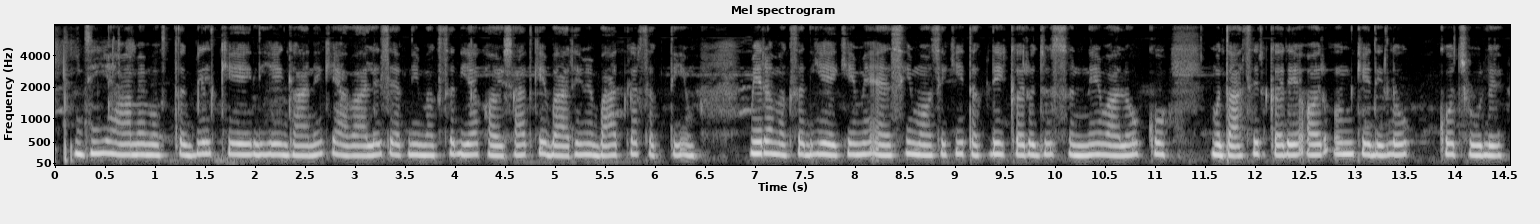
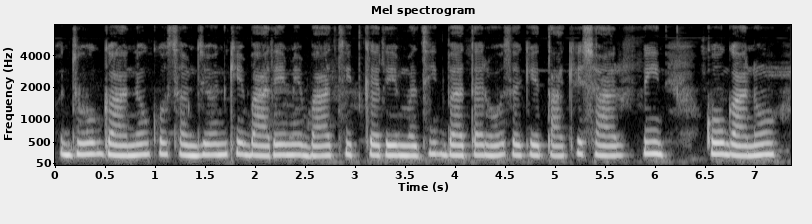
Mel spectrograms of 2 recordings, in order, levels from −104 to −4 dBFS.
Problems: constant background noise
